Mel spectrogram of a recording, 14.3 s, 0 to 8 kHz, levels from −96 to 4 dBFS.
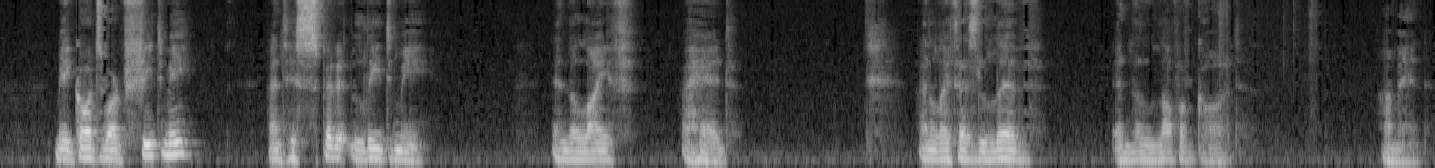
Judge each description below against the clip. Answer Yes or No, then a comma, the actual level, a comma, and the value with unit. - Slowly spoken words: Yes, slow, 100 wpm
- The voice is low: Yes, low, 105 Hz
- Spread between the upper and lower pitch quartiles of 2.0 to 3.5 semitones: Yes, narrow, 2.6 semitones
